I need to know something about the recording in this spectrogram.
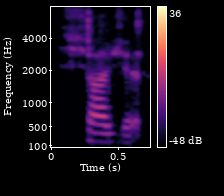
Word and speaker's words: chargeur: Okay, chargeur. So as I said, is charger, same thing. Just the pronunciation, we go with chargeur, chargeur, chargeur, chargeur.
